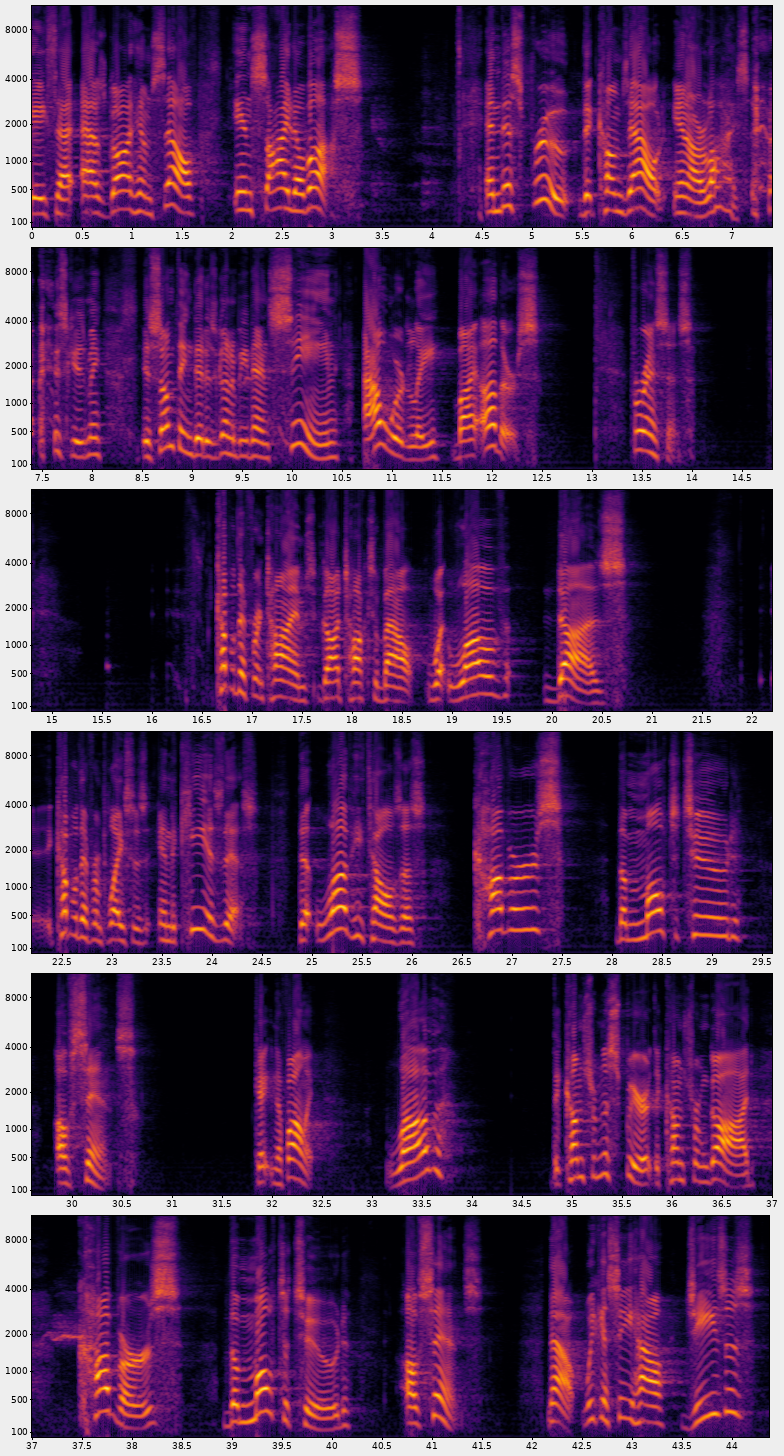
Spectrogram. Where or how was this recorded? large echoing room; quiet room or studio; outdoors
large echoing room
